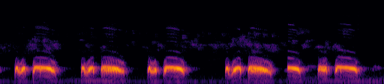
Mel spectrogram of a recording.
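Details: Lure cooing of a captive spotted dove used as a decoy for wild birds: repeated low two-part phrases, a brief warbled coo then a drawn-out descending coo, about five pairs with short pauses.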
